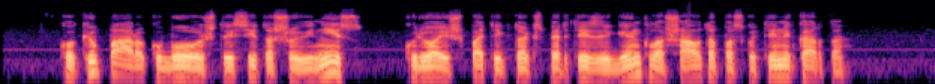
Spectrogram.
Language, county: Lithuanian, Vilnius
